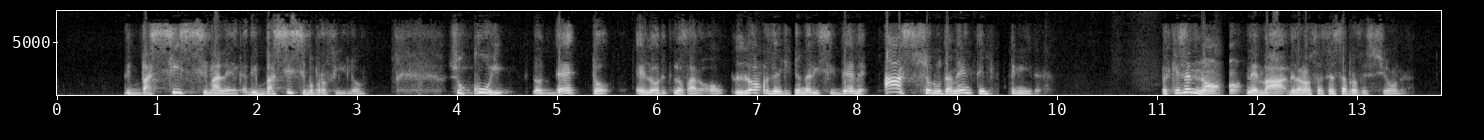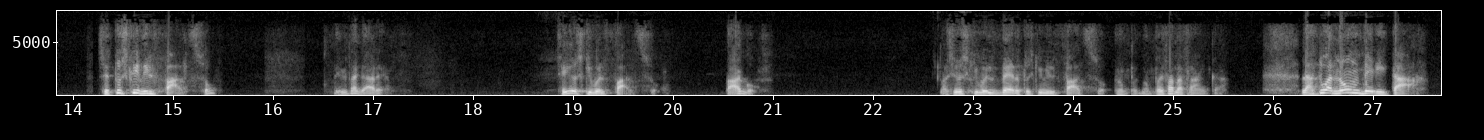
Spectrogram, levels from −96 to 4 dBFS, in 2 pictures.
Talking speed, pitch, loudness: 135 wpm, 180 Hz, -19 LUFS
